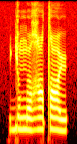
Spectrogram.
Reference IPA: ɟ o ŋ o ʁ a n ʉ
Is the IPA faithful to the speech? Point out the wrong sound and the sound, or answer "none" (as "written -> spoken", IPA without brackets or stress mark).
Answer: n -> tˤ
